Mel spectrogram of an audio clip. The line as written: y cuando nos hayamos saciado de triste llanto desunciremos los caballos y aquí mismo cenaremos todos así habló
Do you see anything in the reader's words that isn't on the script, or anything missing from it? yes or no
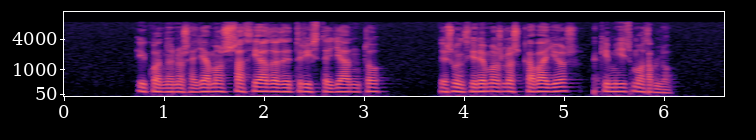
yes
